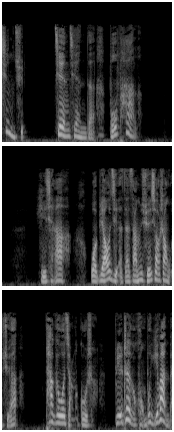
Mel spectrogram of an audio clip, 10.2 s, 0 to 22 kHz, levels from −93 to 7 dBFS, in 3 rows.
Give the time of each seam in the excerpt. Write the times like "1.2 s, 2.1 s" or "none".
none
